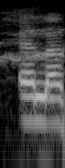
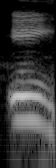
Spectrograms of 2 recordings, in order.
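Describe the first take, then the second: First: The middle consonant is sounded like an L. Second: The middle consonant is sounded like a Y. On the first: The speaker calls it wrong. "एला नहीं" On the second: The speaker calls it right. "तो इसको बोलेंगे ए या"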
